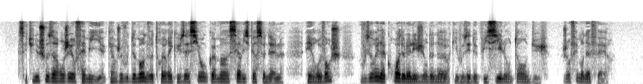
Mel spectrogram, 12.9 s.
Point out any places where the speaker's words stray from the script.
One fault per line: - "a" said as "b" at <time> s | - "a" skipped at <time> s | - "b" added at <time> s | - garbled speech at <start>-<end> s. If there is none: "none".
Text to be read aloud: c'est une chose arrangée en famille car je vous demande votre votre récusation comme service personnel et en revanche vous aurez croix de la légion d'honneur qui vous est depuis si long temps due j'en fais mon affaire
- "votre" skipped at 3.3 s
- "un" added at 4.4 s
- "la" added at 7.6 s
